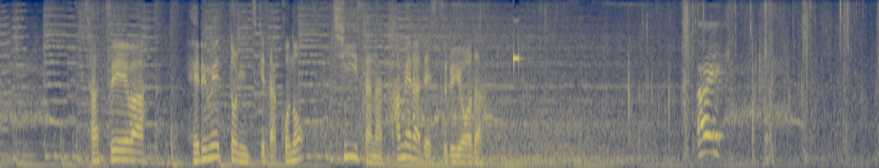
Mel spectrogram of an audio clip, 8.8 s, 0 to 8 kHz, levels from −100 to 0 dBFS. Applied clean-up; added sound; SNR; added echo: none; Bird; 18 dB; none.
